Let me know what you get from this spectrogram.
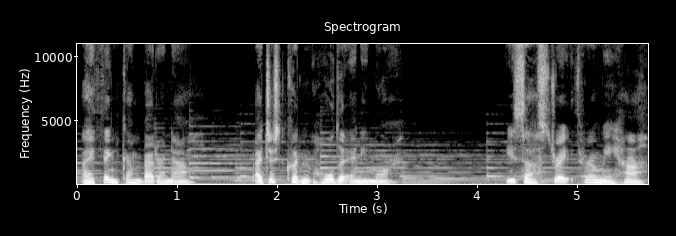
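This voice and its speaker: A woman's voice: on the low side, steady tone, moderate pace, close to an everyday voice. A woman voicing a shy, sensitive boy in a storybook, speaking hesitantly and with emotion. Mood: sheepish relief. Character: shy, tearful boy discovering a hidden girl within. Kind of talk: dramatic audiobook character dialogue. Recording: music behind the voice.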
